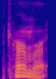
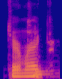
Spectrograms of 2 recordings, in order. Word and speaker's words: turmeric: and then a little turmer turmeric how do you say that turmeric turmeric there you go turmeric think that's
